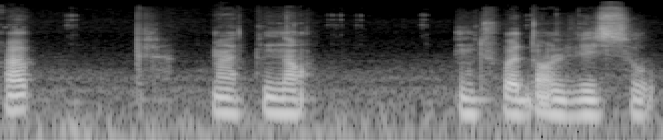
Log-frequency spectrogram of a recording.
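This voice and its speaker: A man's voice: medium pitch, flat delivery, unhurried, vocal fry, a little mellow, a little hiss or hum. A man hosting a gaming channel, explaining a space game step by step with frequent restarts and little interjections. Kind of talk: game tutorial commentary.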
